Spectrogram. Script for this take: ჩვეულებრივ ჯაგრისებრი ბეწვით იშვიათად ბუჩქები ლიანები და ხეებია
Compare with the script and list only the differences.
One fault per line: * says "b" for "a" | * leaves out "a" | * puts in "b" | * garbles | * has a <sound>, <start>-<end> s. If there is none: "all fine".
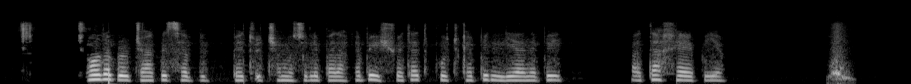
* puts in "შემოსილი ბალახები"
* has a whoosh, 8.3-8.6 s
